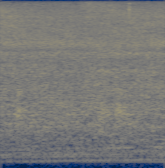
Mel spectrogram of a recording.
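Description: Steady outdoor background noise with a faint low hum.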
